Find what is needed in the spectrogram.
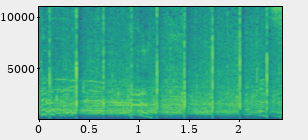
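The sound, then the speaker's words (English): A live audience at a Good Game Live show applauds, a dense, steady wash of many hands clapping with a few sharper claps standing out and some voices cheering underneath, loud throughout. “Big round of applause for everyone!”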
